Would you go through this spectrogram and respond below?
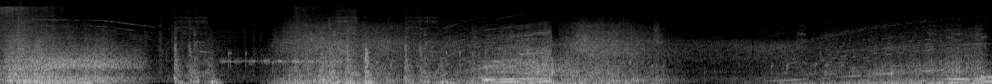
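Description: A rover's brake engaging in the space game Elite Dangerous: Odyssey during planetary exploration: a loud mechanical hiss and clunk amid continuous vehicle rumble and whine, with shifting tones and no talk.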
